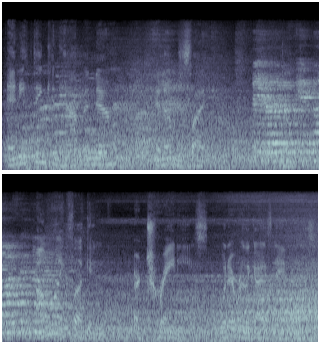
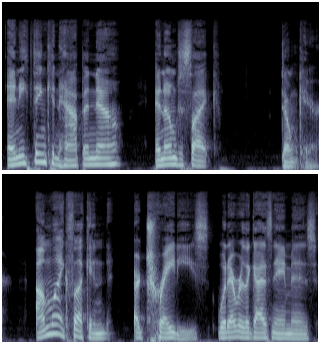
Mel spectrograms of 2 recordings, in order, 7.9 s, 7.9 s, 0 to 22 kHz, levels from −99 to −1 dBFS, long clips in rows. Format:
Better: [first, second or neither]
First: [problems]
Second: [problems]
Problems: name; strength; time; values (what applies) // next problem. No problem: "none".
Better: second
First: train or aircraft noise; very loud; throughout; 5 dB above the speech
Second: none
